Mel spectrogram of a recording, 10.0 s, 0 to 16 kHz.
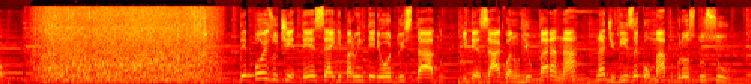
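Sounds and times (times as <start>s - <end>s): river water rushing: 0.4s - 3.0s.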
